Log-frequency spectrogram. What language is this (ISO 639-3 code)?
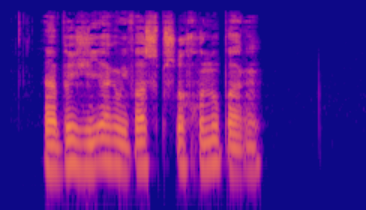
kbd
